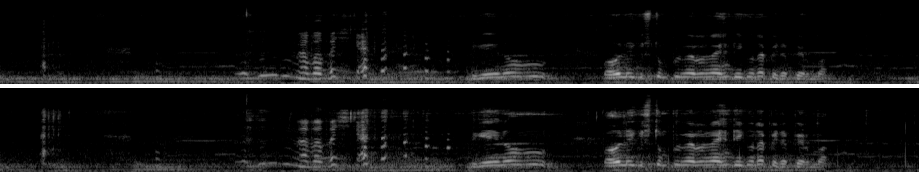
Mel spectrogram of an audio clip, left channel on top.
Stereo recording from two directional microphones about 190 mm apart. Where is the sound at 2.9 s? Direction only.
65° left (ahead or behind).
